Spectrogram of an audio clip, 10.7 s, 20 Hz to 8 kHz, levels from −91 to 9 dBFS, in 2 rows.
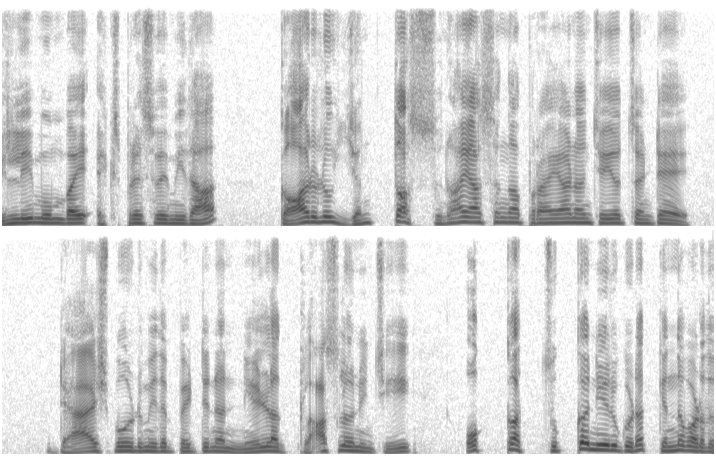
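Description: There are no technical faults to describe in this speech, which has only been through the normal processing of a call microphone.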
